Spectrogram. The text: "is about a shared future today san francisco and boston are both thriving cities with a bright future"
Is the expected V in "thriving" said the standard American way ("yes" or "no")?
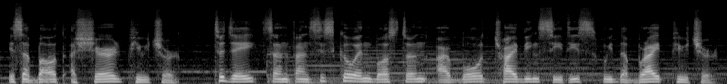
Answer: no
